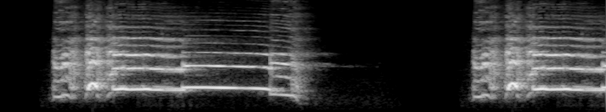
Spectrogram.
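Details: A rooster gives a morning crow: one full, loud, harmonic call of nearly three seconds, held steady and then dropping at the end, and a second crow begins after a pause.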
